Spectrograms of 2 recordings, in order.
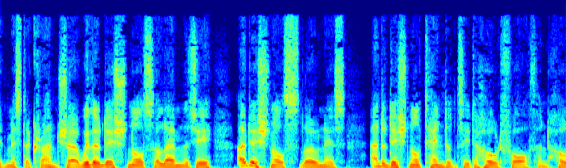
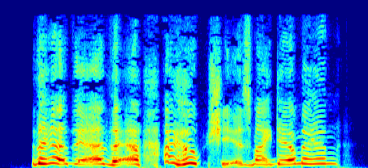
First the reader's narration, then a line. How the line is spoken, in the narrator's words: cried the distracted Miss Pross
